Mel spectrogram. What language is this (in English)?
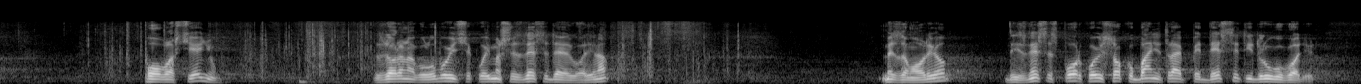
Serbian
